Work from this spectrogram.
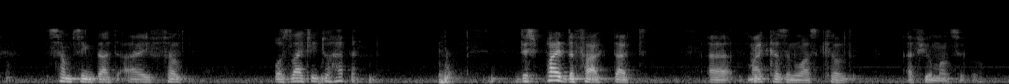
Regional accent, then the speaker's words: Haditha, Al Anbar, Iraq; also born or lived in Baghdad; Now, I am from Haditha, as it happens. My father was born in Haditha. Although I myself was born in Baghdad, I used to spend my summer holidays in Haditha with my extended family.

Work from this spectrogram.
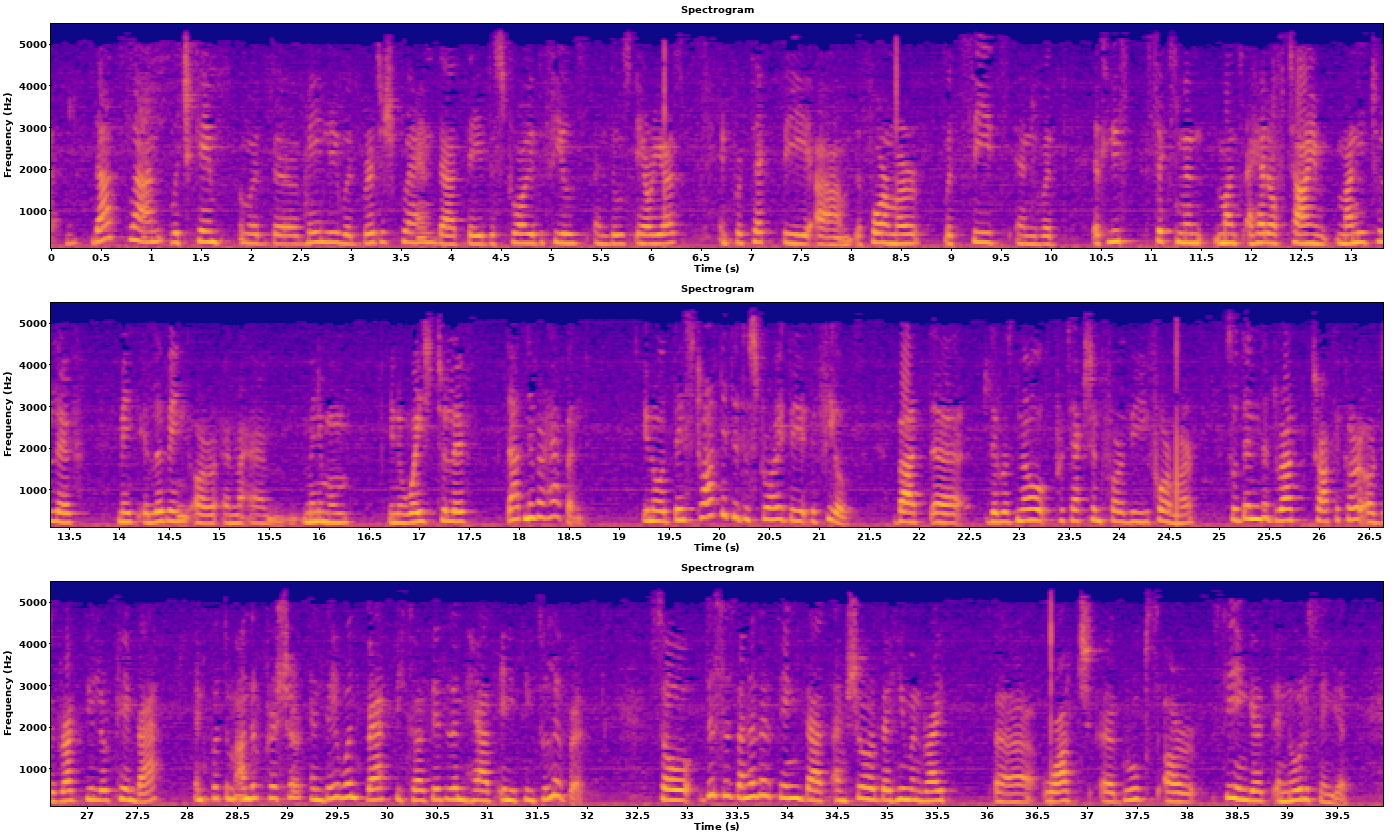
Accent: Kandahar, Afghanistan; I'm from Kandahar.

